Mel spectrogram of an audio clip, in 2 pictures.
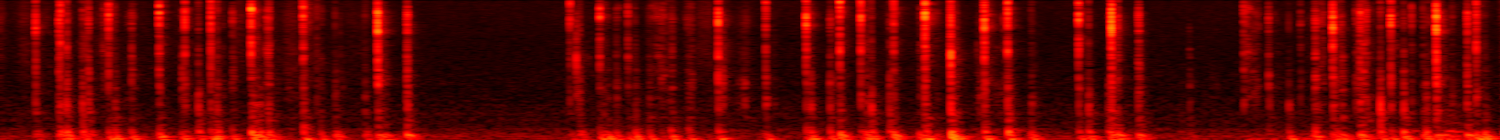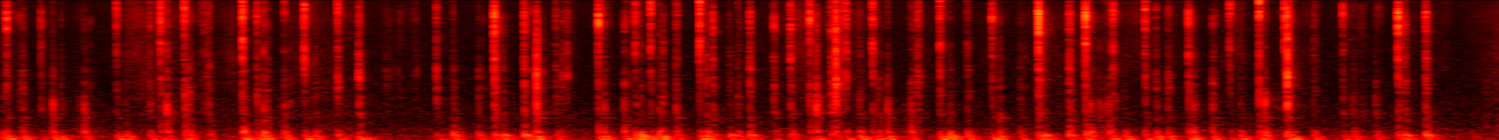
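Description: Fast typing with long stiletto acrylic nails and fingertips on a MacBook Pro laptop keyboard, its low-profile black plastic keys set in a silver aluminum body. Rapid bursts of bright, crisp clicks and tapping ride over soft low thumps, broken by a few brief pauses.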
